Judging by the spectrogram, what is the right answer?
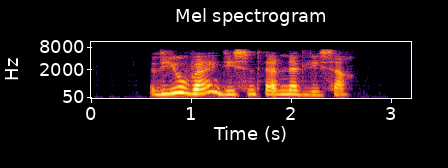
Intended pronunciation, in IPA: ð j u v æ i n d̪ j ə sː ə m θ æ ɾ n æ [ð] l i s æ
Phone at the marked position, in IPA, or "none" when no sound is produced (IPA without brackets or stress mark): ð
